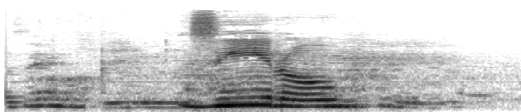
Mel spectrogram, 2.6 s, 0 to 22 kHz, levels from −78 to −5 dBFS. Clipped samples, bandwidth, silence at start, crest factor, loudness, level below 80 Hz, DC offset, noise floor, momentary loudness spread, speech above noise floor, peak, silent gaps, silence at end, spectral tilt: under 0.1%; 15 kHz; 0.05 s; 14 dB; -14 LUFS; -60 dBFS; under 0.1%; -40 dBFS; 20 LU; 26 dB; -2 dBFS; none; 0.4 s; -4 dB/octave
